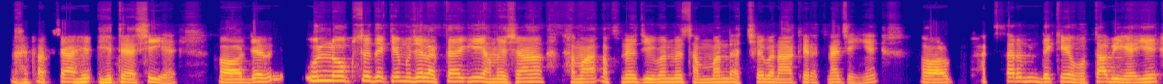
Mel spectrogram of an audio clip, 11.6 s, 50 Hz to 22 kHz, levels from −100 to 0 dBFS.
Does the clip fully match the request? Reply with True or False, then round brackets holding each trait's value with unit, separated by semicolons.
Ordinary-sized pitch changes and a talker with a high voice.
False (3.1 semitones; 155 Hz)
